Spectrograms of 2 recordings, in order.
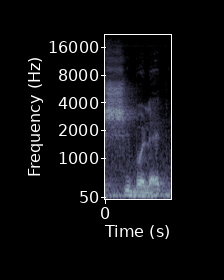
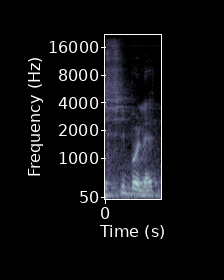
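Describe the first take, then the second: First: The word begins with a sh sound. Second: The word begins with an s sound. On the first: This is the form the Gileadites asked for. The speaker calls it right. "ils n'arrivaient pas à dire chibolette" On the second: This form reveals the speaker is from Ephraim. The speaker calls it wrong. "ils disaient cibolette"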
